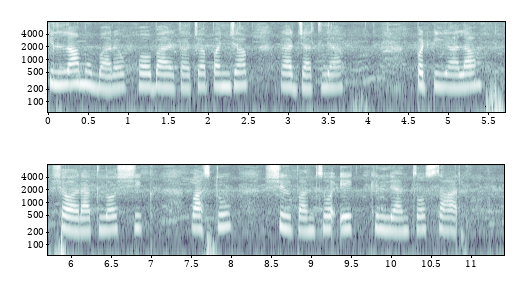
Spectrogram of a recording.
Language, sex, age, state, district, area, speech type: Goan Konkani, female, 18-30, Goa, Salcete, rural, read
